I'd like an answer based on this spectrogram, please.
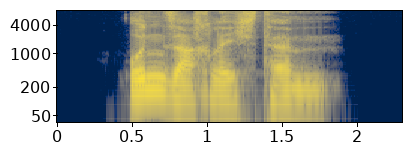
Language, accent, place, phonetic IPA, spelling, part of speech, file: German, Germany, Berlin, [ˈʊnˌzaxlɪçstəm], unsachlichstem, adjective, De-unsachlichstem.ogg
- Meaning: strong dative masculine/neuter singular superlative degree of unsachlich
